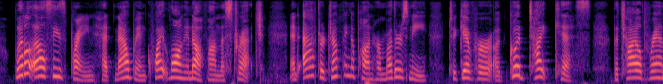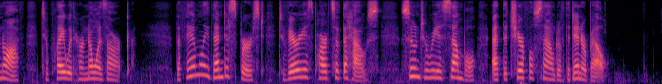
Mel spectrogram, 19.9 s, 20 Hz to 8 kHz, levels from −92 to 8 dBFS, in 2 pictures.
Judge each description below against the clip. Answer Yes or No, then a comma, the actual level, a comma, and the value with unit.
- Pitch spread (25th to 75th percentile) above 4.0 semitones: Yes, average, 5.3 semitones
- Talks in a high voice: Yes, high, 235 Hz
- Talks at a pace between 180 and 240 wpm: No, average, 170 wpm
